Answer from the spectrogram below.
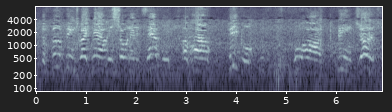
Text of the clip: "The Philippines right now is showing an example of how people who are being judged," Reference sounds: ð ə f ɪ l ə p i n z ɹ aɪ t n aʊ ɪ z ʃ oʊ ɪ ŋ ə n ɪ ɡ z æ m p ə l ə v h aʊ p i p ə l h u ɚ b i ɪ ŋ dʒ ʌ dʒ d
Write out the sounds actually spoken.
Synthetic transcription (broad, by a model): ð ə f ɪ l ə p i n z ɹ aɪ t n aʊ ɪ z ʃ oʊ ɪ ŋ ə n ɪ ɡ z æ m p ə l ə v aʊ p i p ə l h u ɚ b i ɪ ŋ dʒ ʌ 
